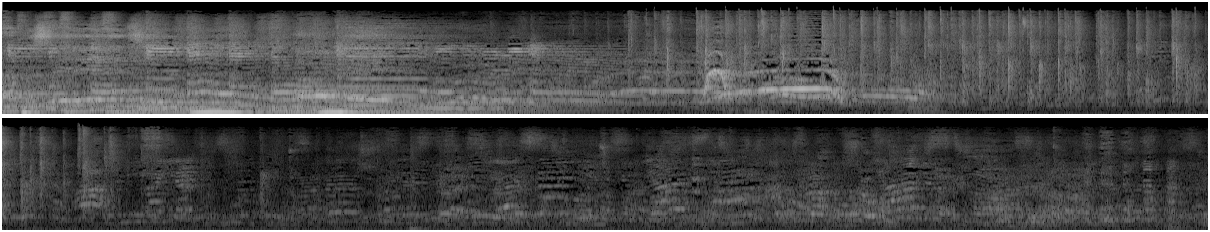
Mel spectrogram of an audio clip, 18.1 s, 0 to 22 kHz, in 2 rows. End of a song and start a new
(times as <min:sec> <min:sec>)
0:00.0 0:04.9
